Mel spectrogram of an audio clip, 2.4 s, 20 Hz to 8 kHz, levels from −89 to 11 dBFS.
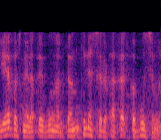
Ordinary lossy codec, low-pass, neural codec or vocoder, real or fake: AAC, 16 kbps; 7.2 kHz; codec, 24 kHz, 0.9 kbps, WavTokenizer, medium music audio release; fake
